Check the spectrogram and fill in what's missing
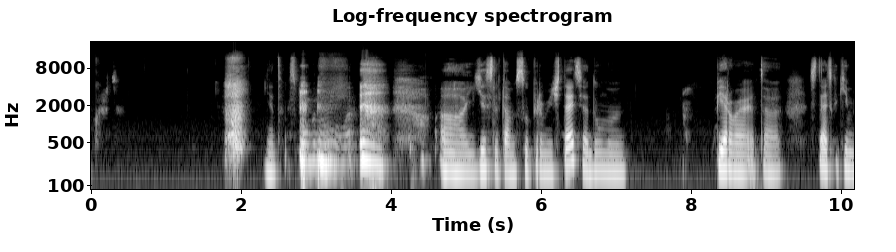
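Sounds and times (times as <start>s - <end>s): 
loud sneeze: 1.8s - 2.2s
speech: 2.3s - 7.2s, 8.4s - 10.1s
faint breathy sounds: 3.1s - 4.6s, 9.3s - 9.6s.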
